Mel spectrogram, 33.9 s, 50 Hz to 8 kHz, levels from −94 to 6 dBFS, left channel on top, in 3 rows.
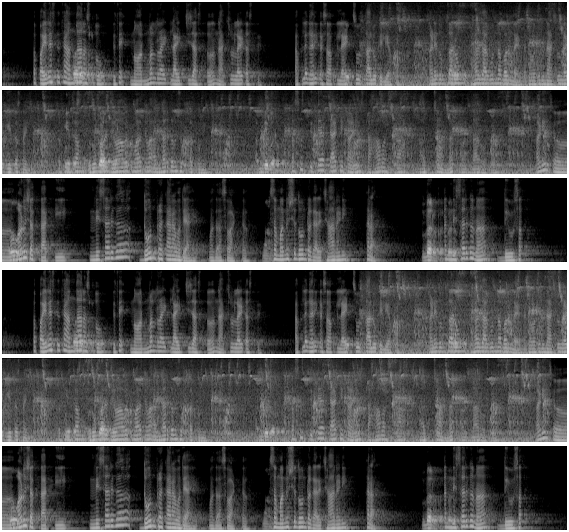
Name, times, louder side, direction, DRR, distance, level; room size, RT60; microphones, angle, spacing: voice 1, 0.8-5.0 5.9-8.0 8.5-12.0 12.6-15.4 17.1-19.4 19.6-21.2 22.0-23.9 24.4-27.5 28.0-29.5 29.9-30.1 31.4-33.0, right 1 dB, 10° right, 11 dB, 0.5 m, -32 dB
voice 2, 1.4-2.1 6.8-7.0 8.9-9.1 12.5-13.6 16.4-17.0 22.7-23.0 27.8-28.0 31.0-31.7, left 2 dB, 40° left, 13 dB, 0.6 m, -30 dB
sound 1, 7.1-22.3, right 3 dB, 65° right, 1.1 m, -39 dB
21.0 x 16.5 x 3.6 m, 1.3 s
head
